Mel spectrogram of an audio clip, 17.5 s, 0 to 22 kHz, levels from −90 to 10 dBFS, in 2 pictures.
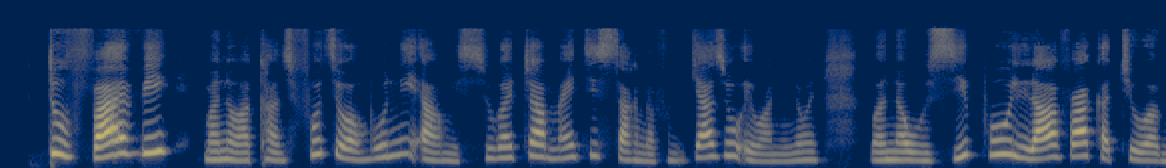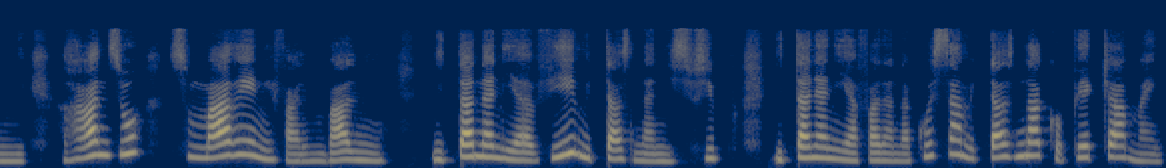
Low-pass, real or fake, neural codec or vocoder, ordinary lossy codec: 10.8 kHz; fake; codec, 24 kHz, 0.9 kbps, DualCodec; MP3, 64 kbps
